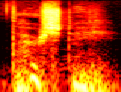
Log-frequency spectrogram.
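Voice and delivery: dropped to a near hush; a hushed, dry echo of thirsty; soft echo. Acted. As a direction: let the word fall away quietly. Preacher echoes the word softly.

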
